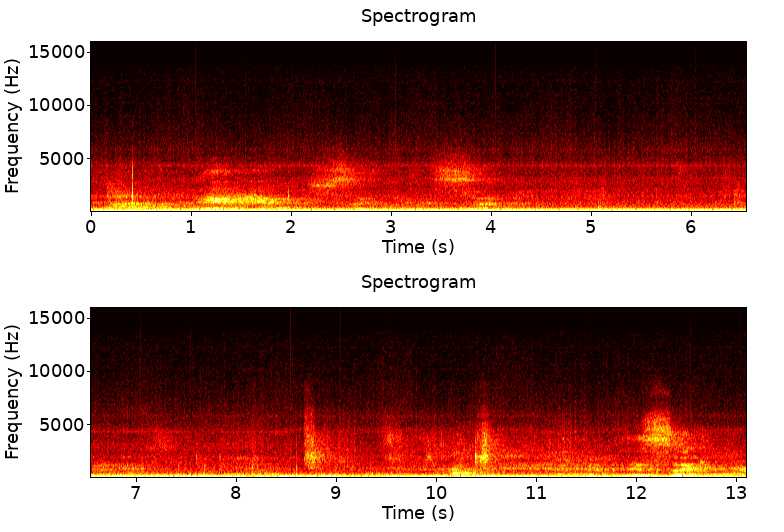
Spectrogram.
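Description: A steady low rumble or hum, with faint voices of people talking in the background.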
